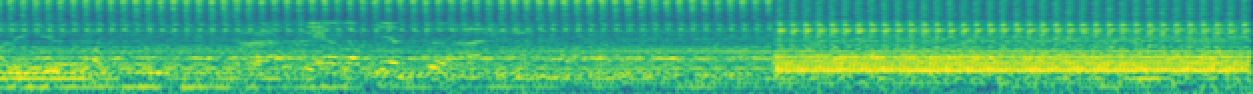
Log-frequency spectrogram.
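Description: Hydraulic press pump and motor running with a steady hum as the ram squeezes a wet sponge, the tone shifting and getting fuller about four seconds in as the press works harder.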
